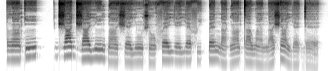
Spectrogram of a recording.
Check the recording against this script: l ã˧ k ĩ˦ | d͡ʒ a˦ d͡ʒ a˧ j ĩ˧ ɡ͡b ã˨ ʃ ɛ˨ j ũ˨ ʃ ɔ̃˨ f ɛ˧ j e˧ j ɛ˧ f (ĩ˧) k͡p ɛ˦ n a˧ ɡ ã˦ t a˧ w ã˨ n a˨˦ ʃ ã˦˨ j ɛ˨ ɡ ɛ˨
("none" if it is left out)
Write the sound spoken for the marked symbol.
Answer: i˧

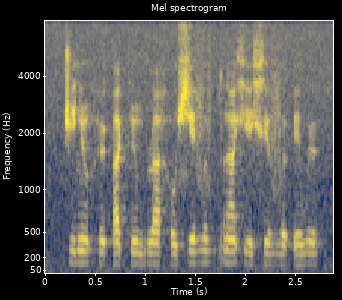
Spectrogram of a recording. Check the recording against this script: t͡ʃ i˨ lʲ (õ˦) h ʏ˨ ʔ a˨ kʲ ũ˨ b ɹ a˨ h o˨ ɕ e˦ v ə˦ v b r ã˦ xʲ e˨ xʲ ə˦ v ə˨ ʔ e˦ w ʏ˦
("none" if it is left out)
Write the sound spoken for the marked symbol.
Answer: õ˨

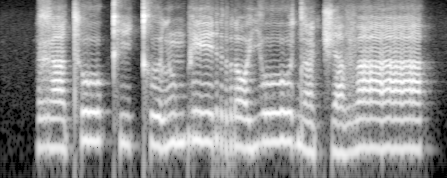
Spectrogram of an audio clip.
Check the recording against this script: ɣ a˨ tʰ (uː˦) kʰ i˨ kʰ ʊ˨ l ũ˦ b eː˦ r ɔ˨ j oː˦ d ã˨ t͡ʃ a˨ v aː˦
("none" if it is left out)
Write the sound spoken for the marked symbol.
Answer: oː˦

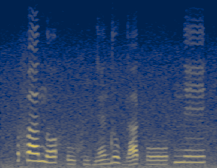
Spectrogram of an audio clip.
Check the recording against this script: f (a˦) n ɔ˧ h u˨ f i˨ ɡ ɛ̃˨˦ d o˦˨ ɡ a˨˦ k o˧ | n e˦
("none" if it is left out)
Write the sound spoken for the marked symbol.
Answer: a˦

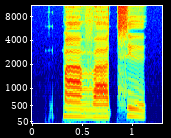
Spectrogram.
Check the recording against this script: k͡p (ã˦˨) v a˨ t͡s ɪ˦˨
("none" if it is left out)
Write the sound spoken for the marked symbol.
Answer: ã˨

